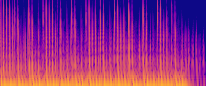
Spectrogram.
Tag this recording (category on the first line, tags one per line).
Instrument samples > Synths / Electronic
bass
bassdrop
clear
low
lowend
stabs
subs
synth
